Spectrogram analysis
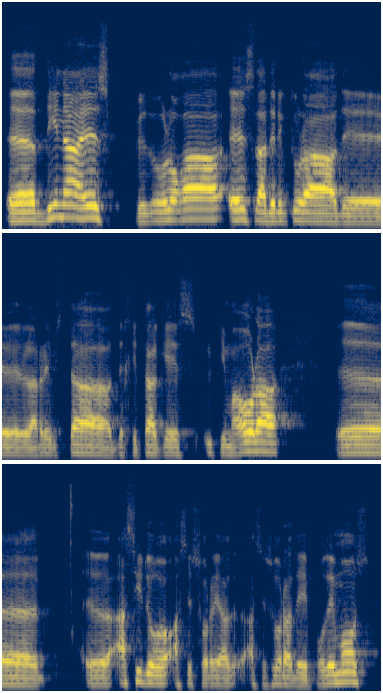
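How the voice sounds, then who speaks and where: A man runs an online panel discussion in a voice of ordinary pitch. He speaks haltingly, filling gaps with hesitation sounds and restarting sentences while he introduces the guests. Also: clear, resonant tone. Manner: hesitant, many fillers and restarts. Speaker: moderator.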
